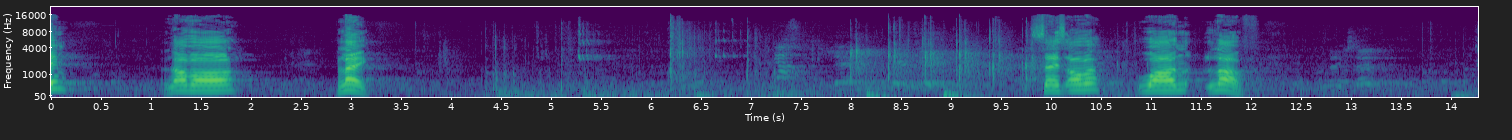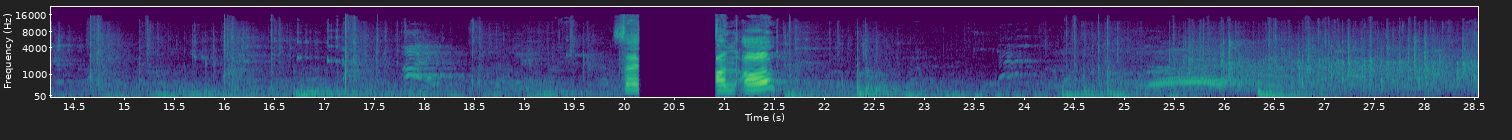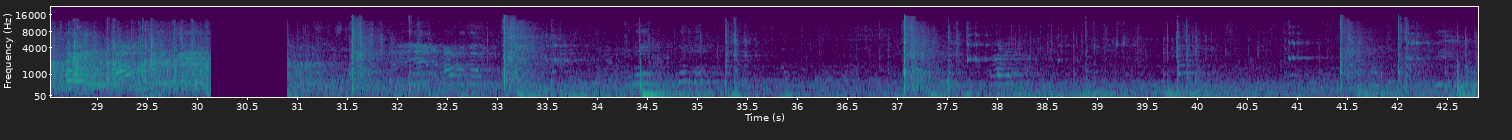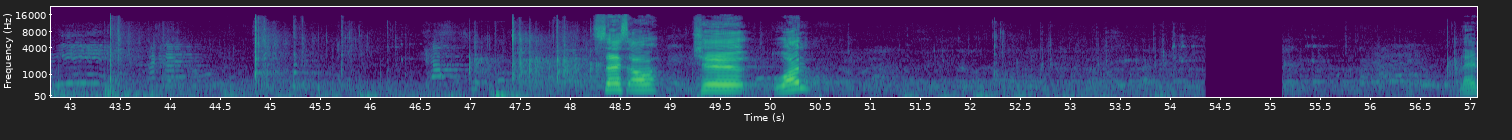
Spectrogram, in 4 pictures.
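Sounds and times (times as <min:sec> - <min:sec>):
rackets hitting shuttlecock: 0:06.1 - 0:07.2, 0:14.5 - 0:17.8, 0:33.0 - 0:33.6, 0:37.0 - 0:37.7, 0:44.8 - 0:46.0.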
